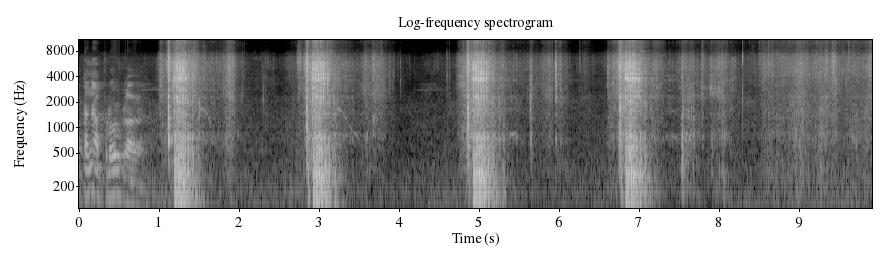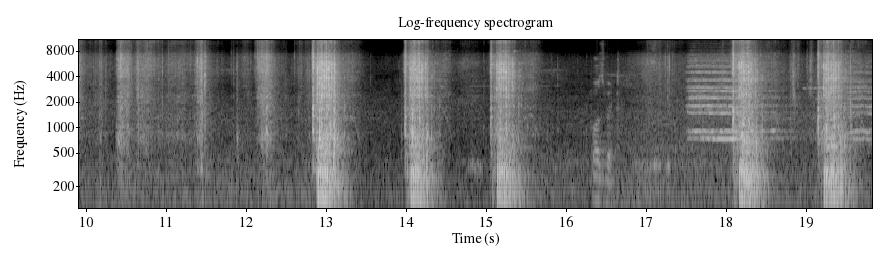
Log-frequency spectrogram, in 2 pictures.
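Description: A chainsaw's starter cord is pulled hard again and again with a rasping whirr.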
